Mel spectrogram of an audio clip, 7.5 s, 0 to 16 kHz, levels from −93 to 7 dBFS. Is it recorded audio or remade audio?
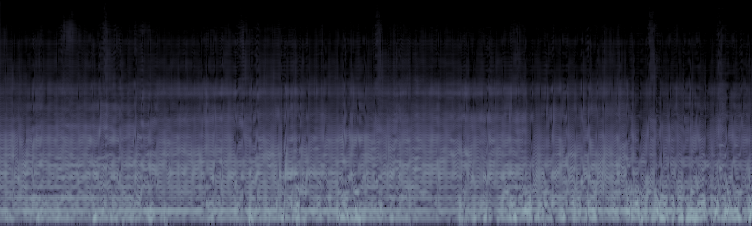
remade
